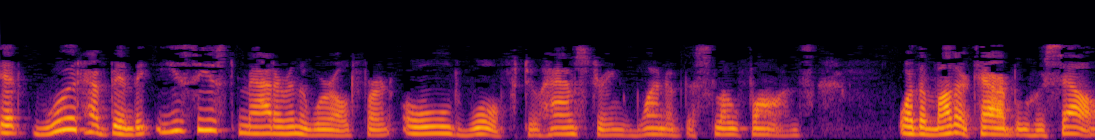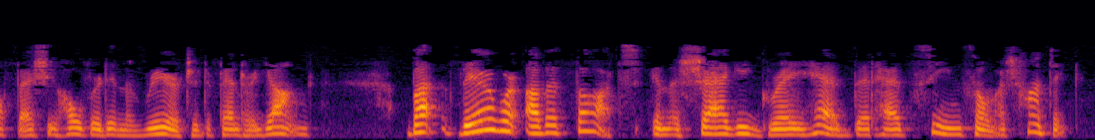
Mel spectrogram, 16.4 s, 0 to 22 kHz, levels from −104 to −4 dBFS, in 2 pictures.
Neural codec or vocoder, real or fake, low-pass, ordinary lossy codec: none; real; 7.2 kHz; MP3, 24 kbps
